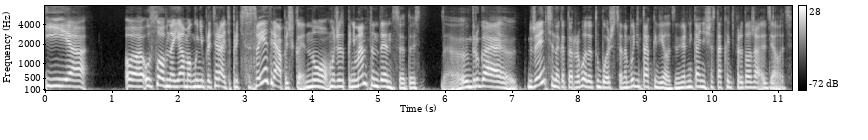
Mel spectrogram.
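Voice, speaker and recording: A medium-pitched woman at a fairly quick pace, with lively intonation and vocal fry. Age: 30s. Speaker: journalist and YouTuber. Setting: in person, studio in Los Angeles. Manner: halting, hesitant with fillers.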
